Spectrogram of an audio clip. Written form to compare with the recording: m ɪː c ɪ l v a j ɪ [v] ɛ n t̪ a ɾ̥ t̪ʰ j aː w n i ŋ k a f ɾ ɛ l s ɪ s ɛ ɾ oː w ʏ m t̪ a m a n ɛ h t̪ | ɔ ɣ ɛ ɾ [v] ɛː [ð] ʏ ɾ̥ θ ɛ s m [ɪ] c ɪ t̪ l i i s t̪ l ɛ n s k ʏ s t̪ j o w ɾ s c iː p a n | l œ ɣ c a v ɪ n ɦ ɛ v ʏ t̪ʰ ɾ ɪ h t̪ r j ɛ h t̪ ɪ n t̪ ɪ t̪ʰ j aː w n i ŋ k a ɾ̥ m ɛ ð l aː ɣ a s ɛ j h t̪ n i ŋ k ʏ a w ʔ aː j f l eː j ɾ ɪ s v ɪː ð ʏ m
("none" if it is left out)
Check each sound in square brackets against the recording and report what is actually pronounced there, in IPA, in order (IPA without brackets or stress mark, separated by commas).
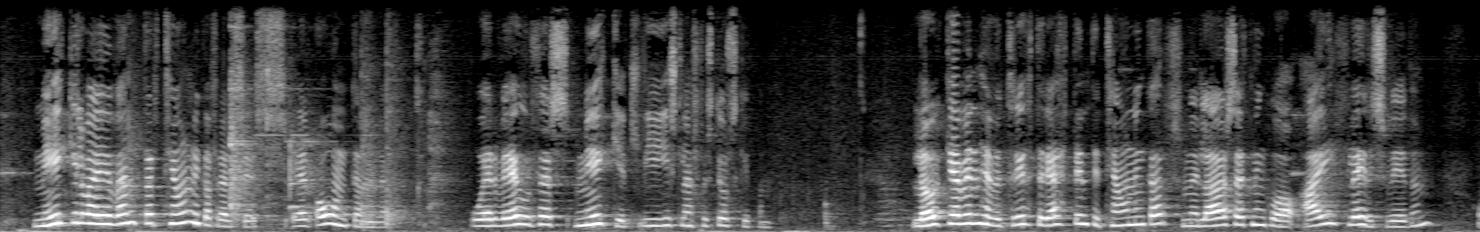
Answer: v, v, ɣ, ɪː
